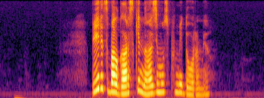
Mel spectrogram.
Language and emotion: Russian, positive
